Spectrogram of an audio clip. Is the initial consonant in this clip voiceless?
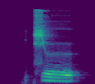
yes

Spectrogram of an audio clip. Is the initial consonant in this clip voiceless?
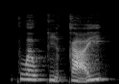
yes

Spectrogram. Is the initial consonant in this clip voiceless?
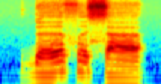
no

